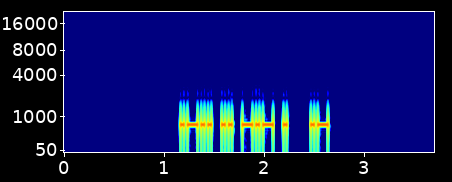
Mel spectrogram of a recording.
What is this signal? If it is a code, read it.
Morse code, heard as a keyed tone, about 34 wpm, 700 Hz. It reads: LIKE A
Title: Sets of 2 Words 35wpm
